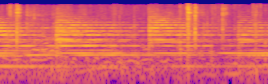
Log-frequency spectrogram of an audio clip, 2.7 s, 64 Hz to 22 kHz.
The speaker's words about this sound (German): Das Angelus läuten früh um 7.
